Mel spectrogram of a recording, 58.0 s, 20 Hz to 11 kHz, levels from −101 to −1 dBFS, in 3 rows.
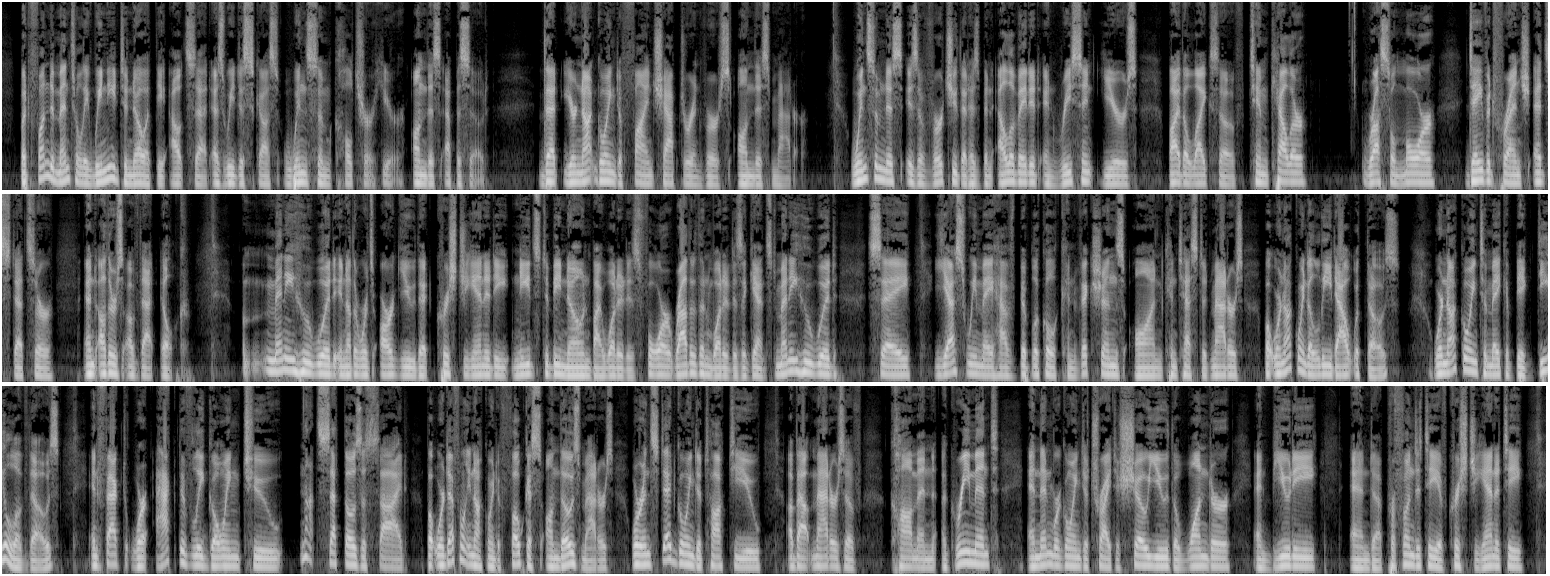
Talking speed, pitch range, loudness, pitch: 170 wpm, 100-120 Hz, -24 LUFS, 110 Hz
